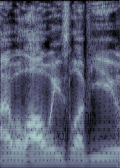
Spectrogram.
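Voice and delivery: plain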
